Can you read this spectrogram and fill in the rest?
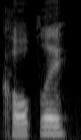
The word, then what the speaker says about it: Copley: Copley.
